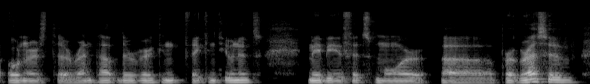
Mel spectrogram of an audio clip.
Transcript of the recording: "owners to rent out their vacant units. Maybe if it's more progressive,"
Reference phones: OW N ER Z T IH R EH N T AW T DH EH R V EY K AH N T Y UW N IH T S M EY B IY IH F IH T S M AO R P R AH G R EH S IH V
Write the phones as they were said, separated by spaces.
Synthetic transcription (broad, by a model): OW N ER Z T IH R EH N T AW T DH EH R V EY K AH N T Y UW N IH T S M EY B IY IH F IH T S M AO R P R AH G R EH S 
